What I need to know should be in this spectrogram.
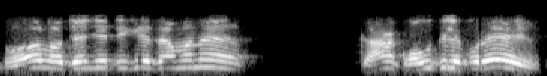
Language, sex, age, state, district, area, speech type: Odia, male, 60+, Odisha, Bargarh, urban, conversation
